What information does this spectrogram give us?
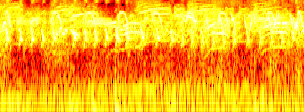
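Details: Bird-trapping lure sound of small birds: a short burst of busy, high twittering with looping, whistled sweeps and rapid chips from several birds together, all loud and continuous.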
